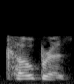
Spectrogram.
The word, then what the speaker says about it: Cobas: Now, I said Cobras because it reads like Cobras. It's spelled C-O-B-A-S. They just took the R of Roche out of the name. It's Cobras, people.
